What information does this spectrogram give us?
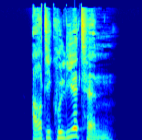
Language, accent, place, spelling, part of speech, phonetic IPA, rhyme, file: German, Germany, Berlin, artikulierten, adjective / verb, [aʁtikuˈliːɐ̯tn̩], -iːɐ̯tn̩, De-artikulierten.ogg
- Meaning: inflection of artikulieren: 1. first/third-person plural preterite 2. first/third-person plural subjunctive II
